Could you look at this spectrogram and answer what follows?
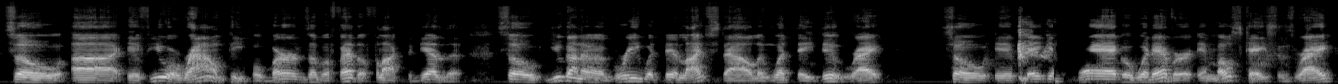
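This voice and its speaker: Man, lowish pitch, podcast guest, preachy, repetitive, casual debate style. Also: lively intonation, unhurried, a bit bright. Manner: preachy, repetitive, refers to himself in third person.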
